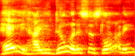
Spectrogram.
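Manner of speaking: very high telephone voice. Showing how he answers every call at his job, in a high-pitched phone voice. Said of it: "you get that high pitched voice".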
